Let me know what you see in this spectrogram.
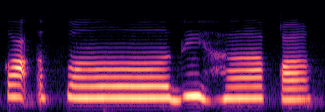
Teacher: یہاں پہ تنوین کے بعد دال ہے یعنی کہ یہاں پر اخفا ہوگا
